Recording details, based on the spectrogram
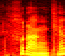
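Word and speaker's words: Frankenstein: 프랑켄 아닙니까? 프랑켄. 남들은 다 프랑켄이라고 발음하는. 프랑켄슈타인. 네.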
